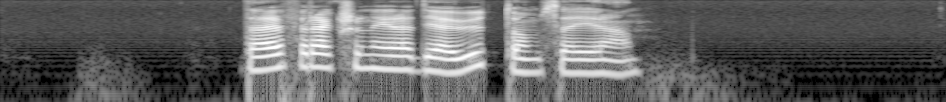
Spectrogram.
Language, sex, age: Swedish, female, 25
